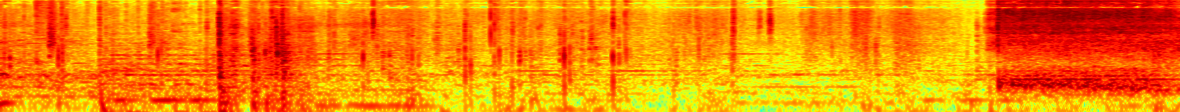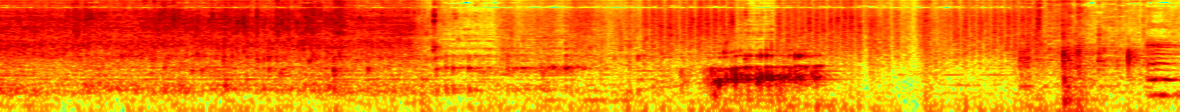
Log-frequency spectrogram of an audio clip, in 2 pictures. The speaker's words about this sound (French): Bah, c'est pas grave, c'est rien. Je vais aller me rincer à la cuisine.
